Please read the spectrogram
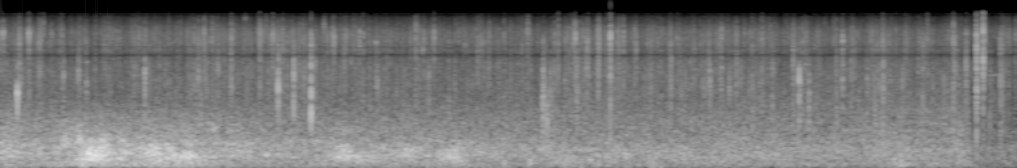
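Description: Flames burning through palm fronds and pine foliage: a steady rushing with frequent sharp crackles and pops. The rushing swells twice in the first half and slowly eases toward the end.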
